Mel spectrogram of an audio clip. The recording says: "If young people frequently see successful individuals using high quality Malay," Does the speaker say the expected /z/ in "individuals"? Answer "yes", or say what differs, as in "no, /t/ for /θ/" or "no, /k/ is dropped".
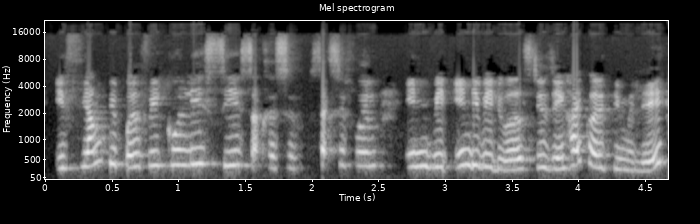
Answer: no, /s/ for /z/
